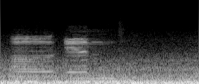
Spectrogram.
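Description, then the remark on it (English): Steady, loud low rumble of a car moving at speed on the E45 highway as it drives past a German milk truck, with a brief high whining tone near the start. “Probably a lot of shibboleths are getting rustled as we drive past that thing.”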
